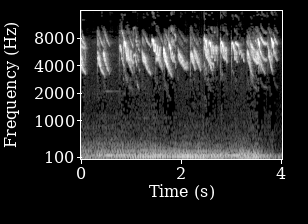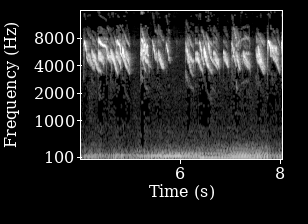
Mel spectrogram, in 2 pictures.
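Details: Flock of Oriental white-eyes singing together in the ombyokan style, used to prompt quiet white-eyes to answer and sing more. Dense, high, rapid twittering chirps pour out almost nonstop, with brief pauses around four and five seconds, over a low background hum.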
